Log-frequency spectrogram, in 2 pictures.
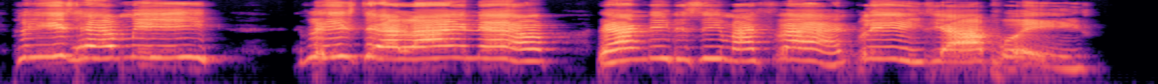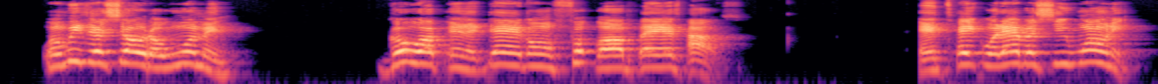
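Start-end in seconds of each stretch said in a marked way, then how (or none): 0.1-8.1 mock begging voice, high and slow. Mocking how the other person begged online for help: mocking imitation of begging. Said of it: "I wasn't online begging for nobody to help me. Like you was".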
